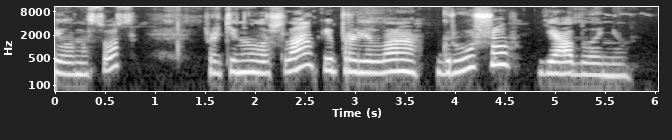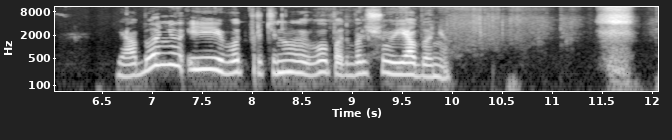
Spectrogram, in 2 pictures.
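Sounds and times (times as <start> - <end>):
breathy sniff: 11.4 - 12.0.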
